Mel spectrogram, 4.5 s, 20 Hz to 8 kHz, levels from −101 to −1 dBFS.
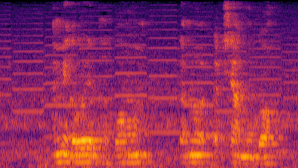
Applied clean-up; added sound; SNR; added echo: none; Trumpet; 19 dB; reverberation time 0.6 s.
